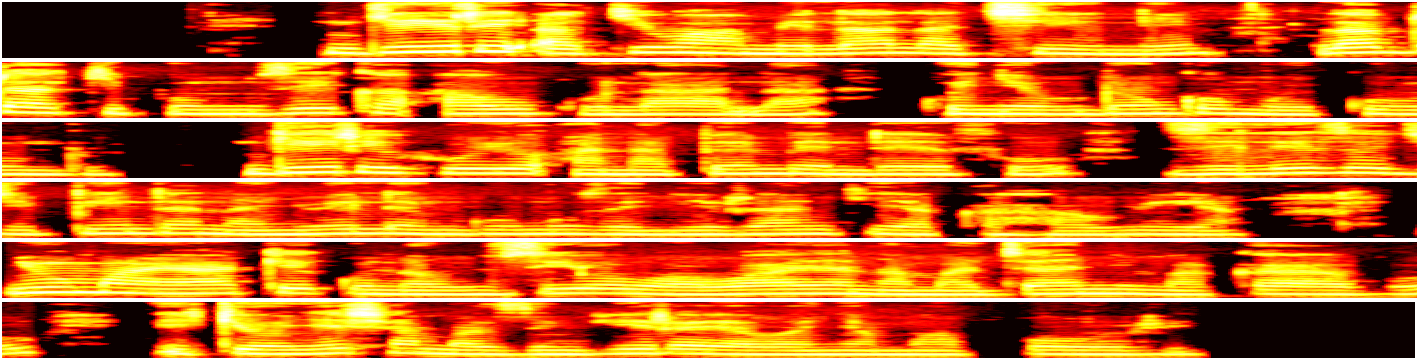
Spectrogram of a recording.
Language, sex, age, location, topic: Swahili, male, 18-24, Nairobi, government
